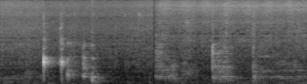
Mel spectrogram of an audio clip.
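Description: Finely chopped beans and carrots drop into a hot pan for noodles with a few sharp stirring clatters, then settle into a soft, continuous sizzle nearby.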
